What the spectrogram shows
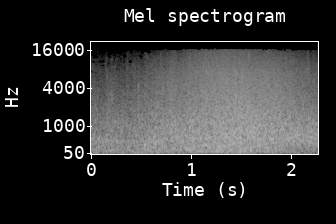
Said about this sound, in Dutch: Jongens en meisjes, de open oceaan is gigantisch groot. Het is bijna niet voor te stellen. En ik bedoel niet alleen het deel dat ik nu kan zien. Ja, natuurlijk, zover als ik om me heen kan kijken, zie ik zee.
